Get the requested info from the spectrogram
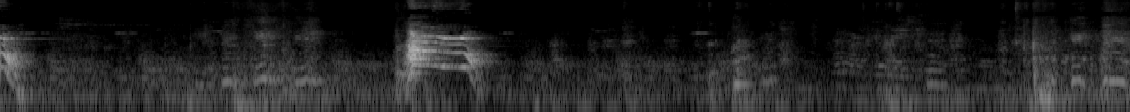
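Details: Beagle puppy playing with its dad lets out a single loud, falling yelp among soft human voices and faint rustling.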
